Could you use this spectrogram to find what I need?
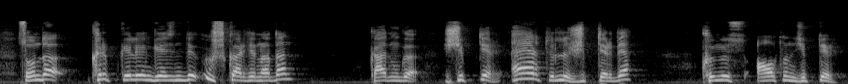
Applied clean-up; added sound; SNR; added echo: none; none; none; none.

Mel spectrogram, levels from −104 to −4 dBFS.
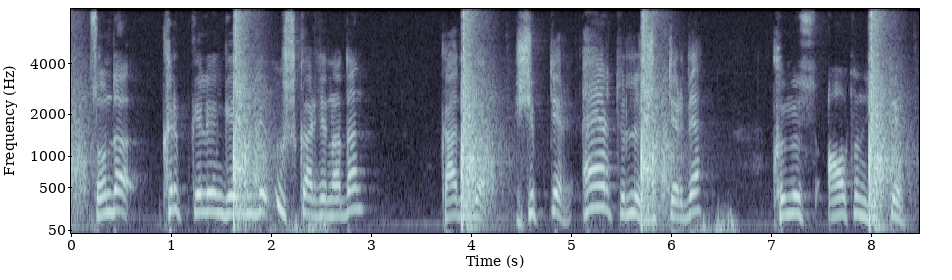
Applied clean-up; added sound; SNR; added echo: none; Gunshot, gunfire; 1 dB; none.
